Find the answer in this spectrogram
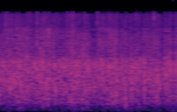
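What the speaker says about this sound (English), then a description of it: "Give him a round of applause, ladies and gentlemen." A talk-show studio audience claps steadily for a brief stretch, an even wash of applause with no voices.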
